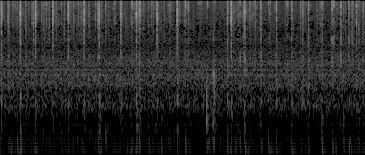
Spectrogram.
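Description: Both hands type fast with fingertips and nails on a backlit Acer laptop keyboard with plastic keys. The result is a quiet, steady stream of about forty short, bright clicks and taps with almost no ring, over a faint hiss.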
